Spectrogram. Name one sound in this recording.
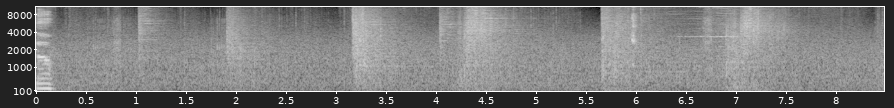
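Sword slashes and impacts clang in a game.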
